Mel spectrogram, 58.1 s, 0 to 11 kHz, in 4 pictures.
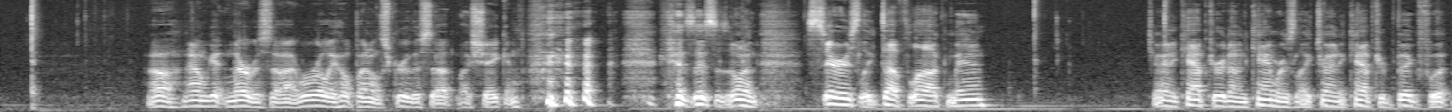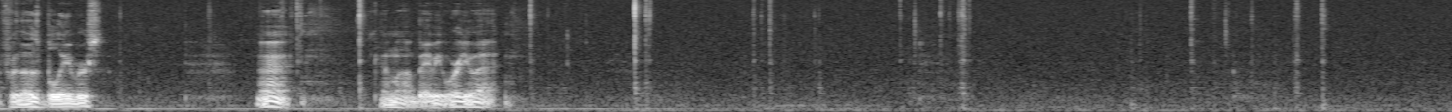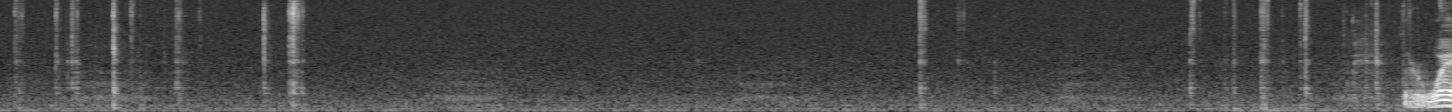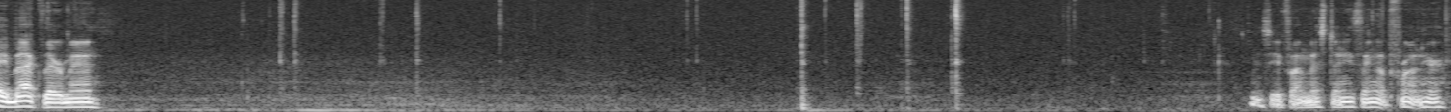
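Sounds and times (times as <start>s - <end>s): lock pick metallic clicks: 19.8s - 21.1s, 23.5s - 24.3s, 29.2s - 32.2s.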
